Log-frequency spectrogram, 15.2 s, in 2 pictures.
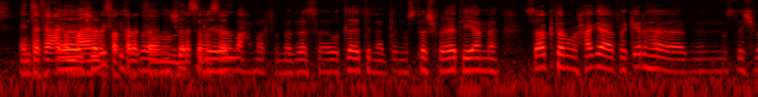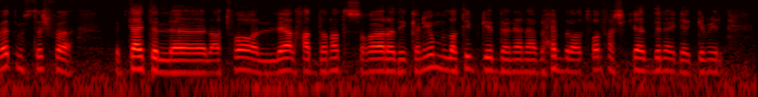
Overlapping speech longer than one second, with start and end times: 0.6-2.4

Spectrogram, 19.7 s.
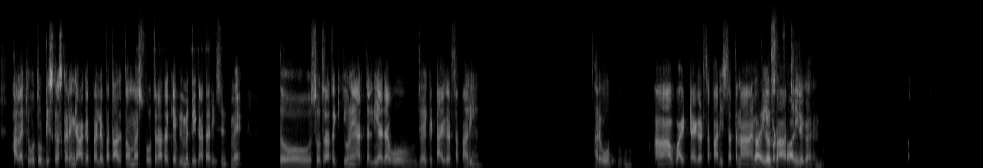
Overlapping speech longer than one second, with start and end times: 15.1-16.3

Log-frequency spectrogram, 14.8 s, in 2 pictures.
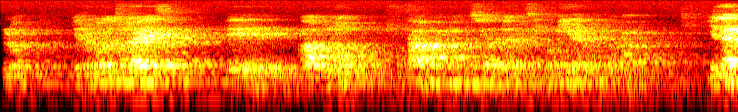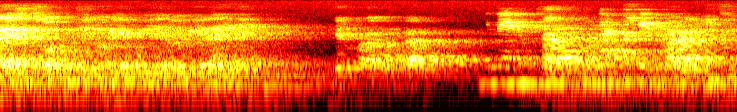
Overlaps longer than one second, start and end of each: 12.8-14.1

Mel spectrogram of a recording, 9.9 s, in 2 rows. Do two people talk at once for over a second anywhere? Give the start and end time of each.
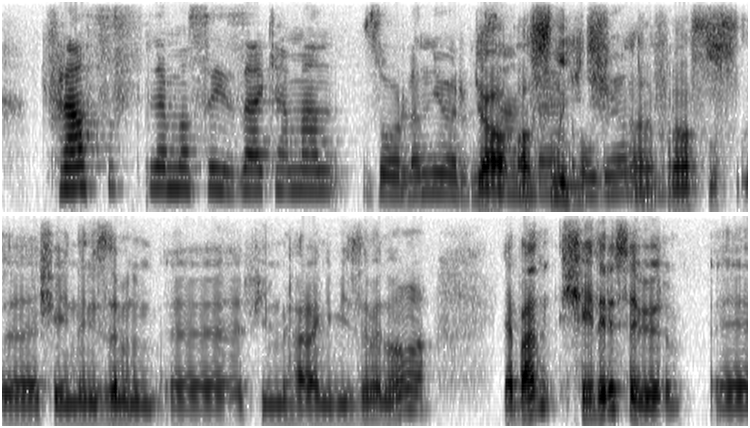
3.2-4.9

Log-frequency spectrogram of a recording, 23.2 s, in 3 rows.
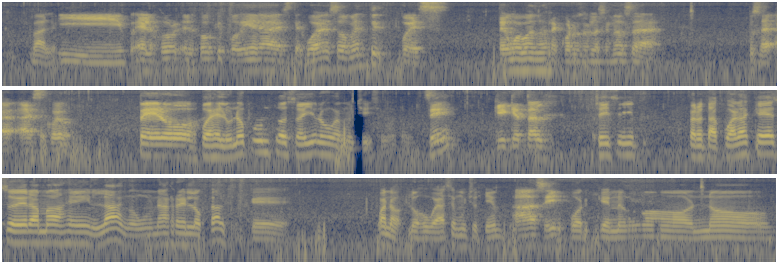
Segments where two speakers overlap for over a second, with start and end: none

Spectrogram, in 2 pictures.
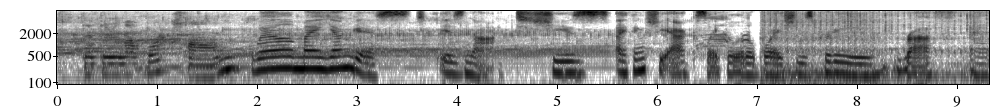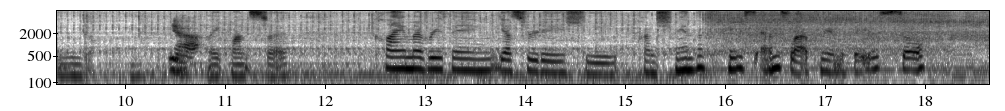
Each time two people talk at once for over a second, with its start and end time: none

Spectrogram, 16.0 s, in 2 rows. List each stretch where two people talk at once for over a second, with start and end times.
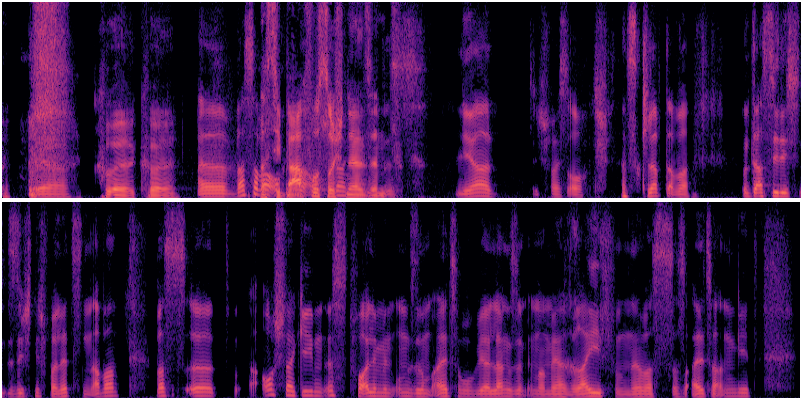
2.6-4.0

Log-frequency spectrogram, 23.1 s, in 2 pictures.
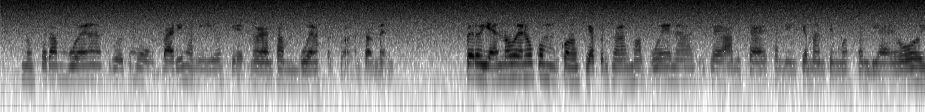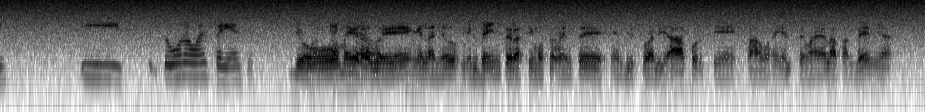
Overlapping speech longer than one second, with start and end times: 15.4-16.9

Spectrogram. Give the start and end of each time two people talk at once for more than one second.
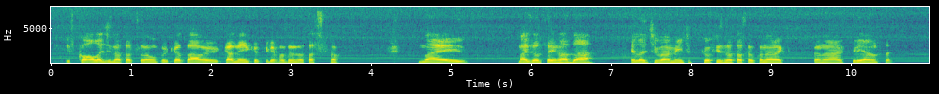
none

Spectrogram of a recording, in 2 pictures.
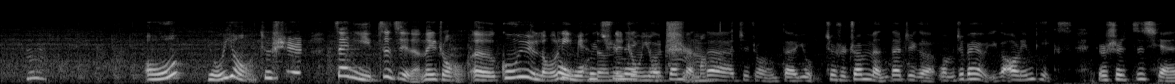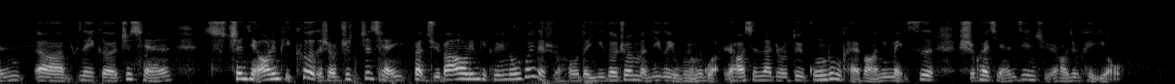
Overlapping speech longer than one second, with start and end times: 5.6-7.1

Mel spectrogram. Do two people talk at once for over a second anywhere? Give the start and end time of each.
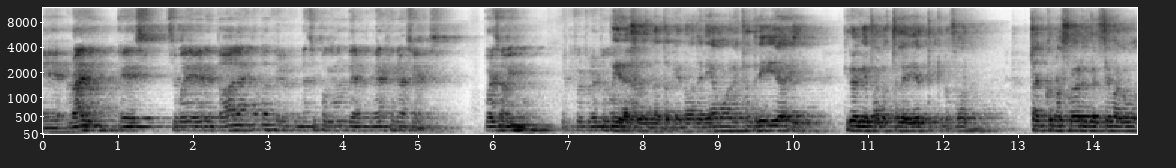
none

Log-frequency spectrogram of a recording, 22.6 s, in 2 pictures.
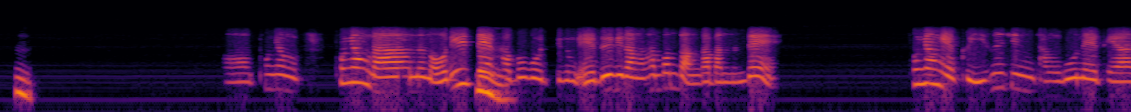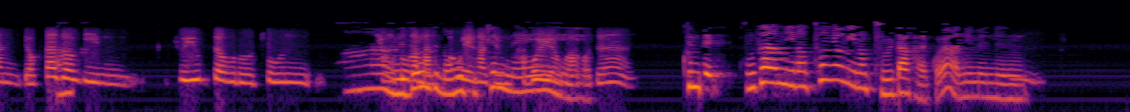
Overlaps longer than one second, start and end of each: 15.1-17.2

